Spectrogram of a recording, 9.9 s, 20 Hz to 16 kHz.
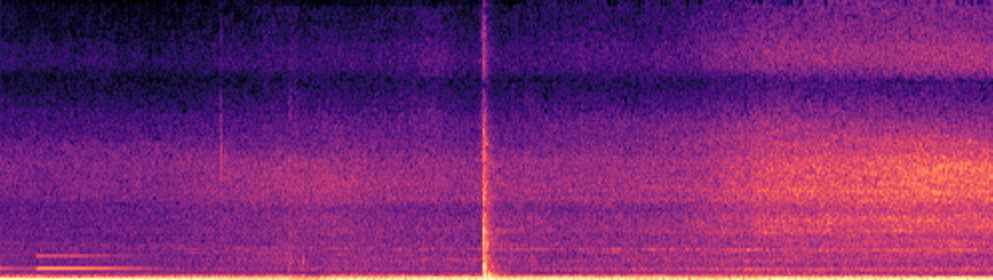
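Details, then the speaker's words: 2002 Chevy 2500 HD 6.0 L Vortec V8 after replacing a growling alternator with bad bearing: steady low, even idle rumble with no belt squeal or chirp; runs smoothly, normal idle. "sounds a lot better. It looks good. Belt's doing good."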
